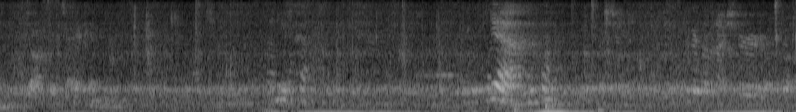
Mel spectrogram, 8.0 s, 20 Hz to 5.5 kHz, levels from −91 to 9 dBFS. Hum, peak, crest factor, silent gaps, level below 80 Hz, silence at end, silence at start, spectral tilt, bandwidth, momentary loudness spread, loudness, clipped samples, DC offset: none; -18 dBFS; 20 dB; none; -46 dBFS; 0 s; 0 s; -3 dB/octave; 5.4 kHz; 13 LU; -39 LUFS; under 0.1%; under 0.1%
